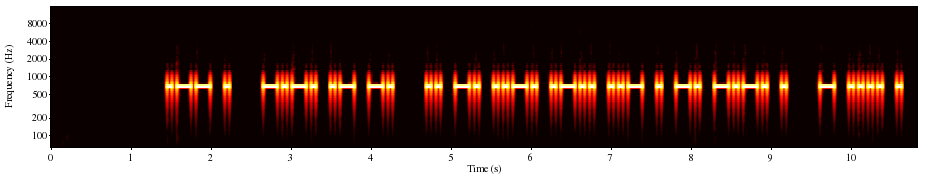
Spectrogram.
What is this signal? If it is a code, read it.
Morse code, heard as a keyed tone, about 21 wpm, 700 Hz. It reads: WE CAN INFLUENCE THE
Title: Sentences from Top 1600 Words 20wpm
